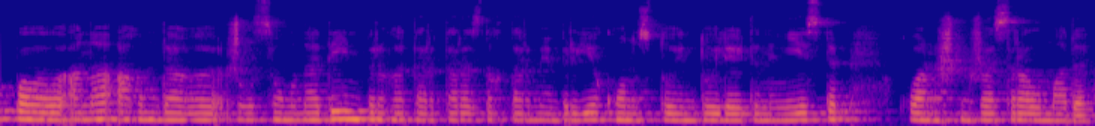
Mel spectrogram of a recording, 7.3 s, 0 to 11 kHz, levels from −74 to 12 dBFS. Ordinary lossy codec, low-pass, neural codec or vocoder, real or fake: none; none; none; real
